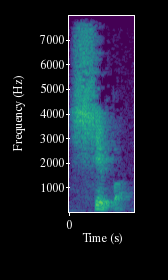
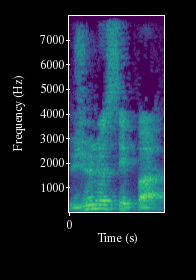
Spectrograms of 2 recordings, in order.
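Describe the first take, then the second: First: The phrase is shortened, dropping je ne. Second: The full phrase is said, including je ne. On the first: This is the casual spoken form. "பேசும்பொழுது பாத்தீங்கன்னா நாங்கள் அதை sais pas என்று சொல்லுவோம்" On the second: This is the written form. "je ne sais pas இல்ல"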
